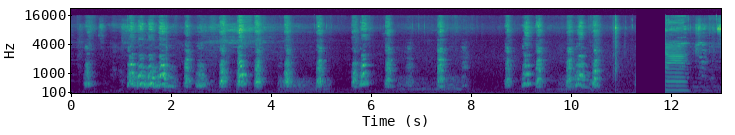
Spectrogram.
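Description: A dog barking repeatedly in short, separate barks at an irregular pace, with a quick run of barks about a second in. It cuts off suddenly near the end.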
